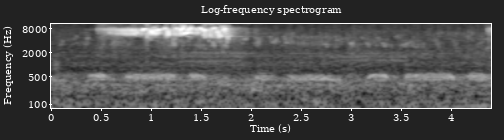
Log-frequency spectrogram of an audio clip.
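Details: European Serin song: a single rapid, high-pitched sizzling twitter of about one second, dense with fast jingling notes, over a faint low pulsing hum.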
